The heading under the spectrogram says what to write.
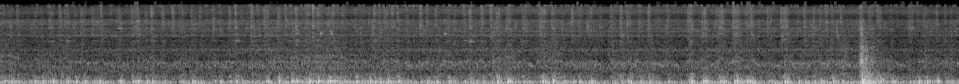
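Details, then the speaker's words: Monte Carlo V8, cold, after choke work: engine chugs at a low uneven idle that never rises to fast idle and sags toward stalling; choke fast idle not engaging, or barely on. "Okay. Uh, as you can hear, the fast idle is not kicked on, or if it is, it's barely on."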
